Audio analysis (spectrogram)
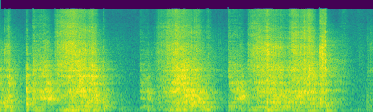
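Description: A hand scraper shapes wood for ogee bracket feet in three long rasping passes, each a loud, close, scratchy stroke separated by short pauses, with no talking.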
